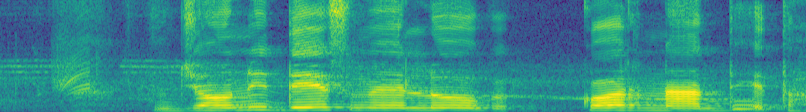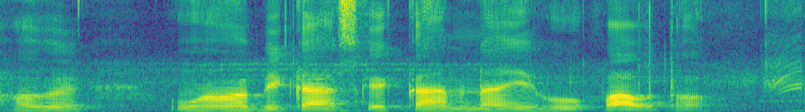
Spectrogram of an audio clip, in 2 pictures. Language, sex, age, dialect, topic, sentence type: Bhojpuri, male, 18-24, Northern, banking, statement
